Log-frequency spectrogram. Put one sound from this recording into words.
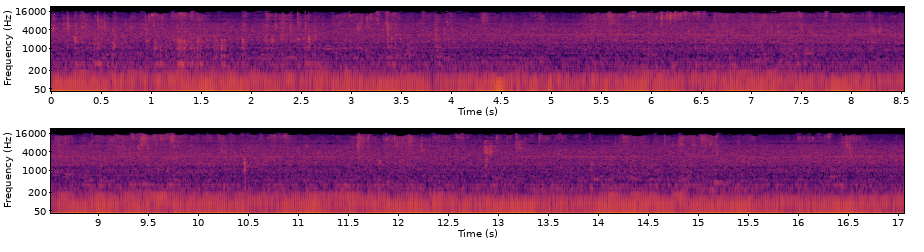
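Liquid drips into a bowl.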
